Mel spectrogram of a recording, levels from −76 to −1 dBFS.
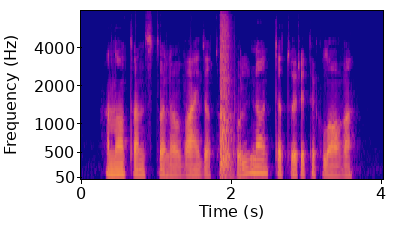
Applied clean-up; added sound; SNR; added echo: none; Explosion; 7 dB; none.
